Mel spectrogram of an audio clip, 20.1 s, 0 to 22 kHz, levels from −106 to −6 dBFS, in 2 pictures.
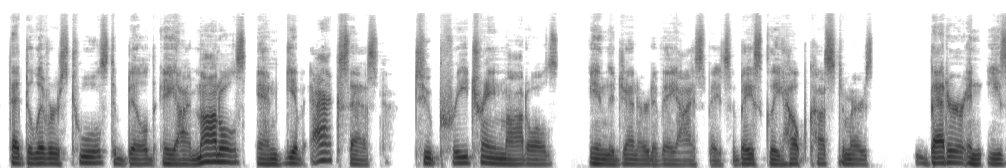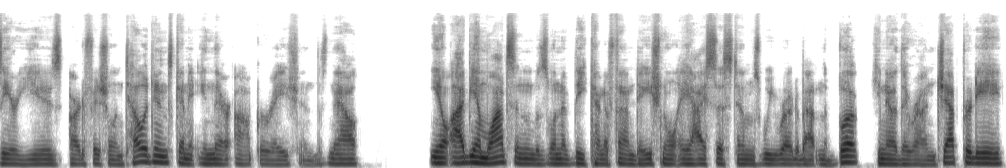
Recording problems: none

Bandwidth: 15.5 kHz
